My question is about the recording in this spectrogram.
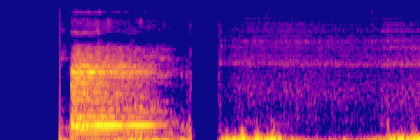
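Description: A toy electronic drum's pad sets off its built-in snare sample once through the toy's small speaker: a short hit with a steady ringing tone. About a second in, a low rumbling noise follows.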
